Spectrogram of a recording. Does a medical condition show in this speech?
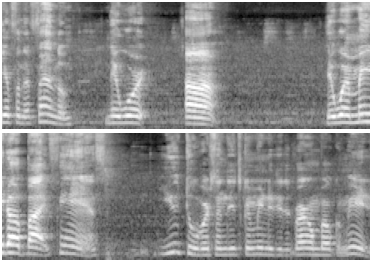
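Yes: cerebral palsy.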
